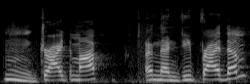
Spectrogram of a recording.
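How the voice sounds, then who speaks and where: A woman's voice: medium pitch, a little slow, bright, forceful tone. A middle-aged woman hosting a cooking show, talking to camera in an upbeat, playful way and repeating words for emphasis. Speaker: TV chef host. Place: indoor studio kitchen set.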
